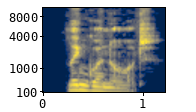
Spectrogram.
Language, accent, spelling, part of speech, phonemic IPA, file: English, Australia, linguanaut, noun, /ˈlɪnɡwənɔːt/, En-au-linguanaut.ogg
- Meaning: Someone who is passionate about languages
